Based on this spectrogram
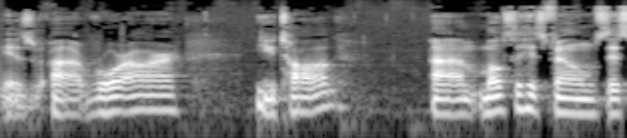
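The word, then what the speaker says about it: Roar Uthaug: started becoming an adventure movies directed by her pronounces of name correctly he's an oral norwegian director his name is roar are you tog most of his films this is his first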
